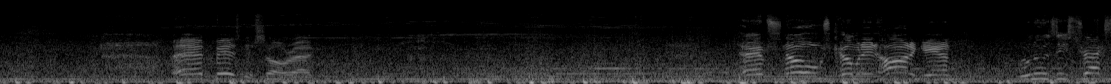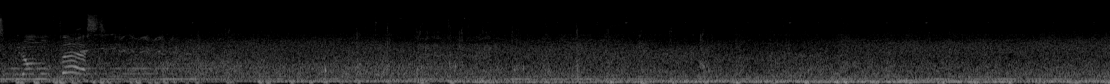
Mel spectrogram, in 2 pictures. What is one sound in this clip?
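Horses' hooves thud steadily through snow.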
